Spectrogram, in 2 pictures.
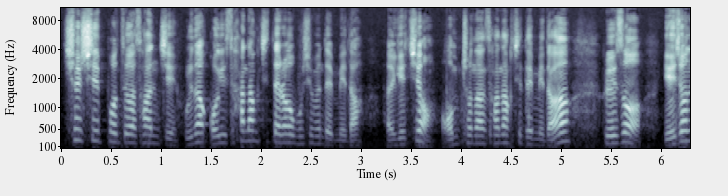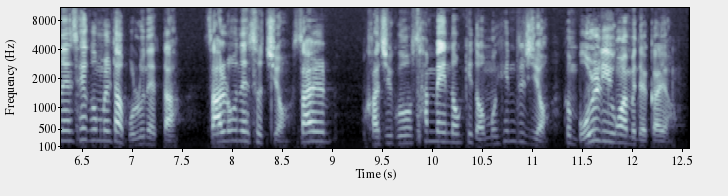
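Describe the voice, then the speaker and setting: Male lecturer, slightly high and very bright, dry close-miked sound; blunt, slangy, quizzing style. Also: lively intonation, no echo. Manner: quizzing students with rapid rhetorical questions, blunt slangy asides. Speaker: history lecturer. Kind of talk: exam-prep lecture.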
